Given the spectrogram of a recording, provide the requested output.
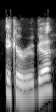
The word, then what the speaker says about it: Ikaruga: Number two, you're going to probably correct me on this, but I heard them talking about this game on their podcast, Ikaruga.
